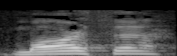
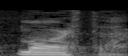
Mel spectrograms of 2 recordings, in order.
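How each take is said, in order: First: Gentle calling of a name, slightly raised; tender call. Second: Softer, falling, loving rebuke; tender. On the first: Jesus gently calling Martha by name, tender. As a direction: call her name with loving concern. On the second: Jesus softly correcting Martha, soft and tender. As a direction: let the name fall gently, like a caress. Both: Retold or imitated. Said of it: "Can you hear the tenderness in that?".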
